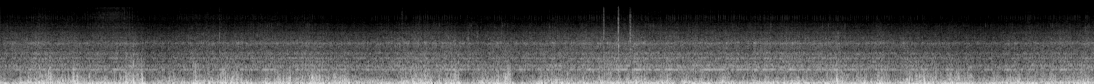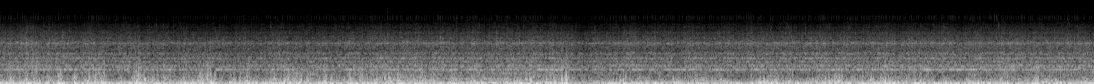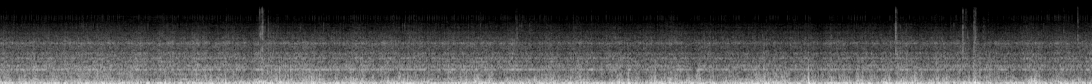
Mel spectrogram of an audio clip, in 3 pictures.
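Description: Steady rush of wind buffeting a bicycle-mounted action camera's microphone at about 40 km/h, heavy and rumbling, with a steady whine over it and a brief lull about 17 seconds in.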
